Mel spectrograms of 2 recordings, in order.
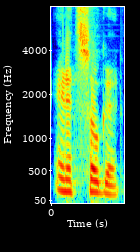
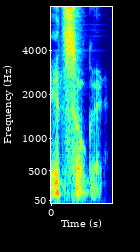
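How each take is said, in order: First: Said in the usual way. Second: Breathy hushed repeat of the praise; whispered aside. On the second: Real, not acted. Reviewer repeating the praise to herself, whispered. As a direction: whisper It's so good to yourself.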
